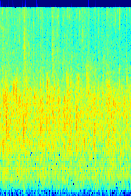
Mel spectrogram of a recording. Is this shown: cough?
no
